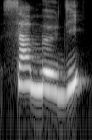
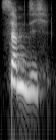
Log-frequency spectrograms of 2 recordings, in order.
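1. La voyelle du milieu est prononcée, trois syllabes. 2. La voyelle du milieu est supprimée, deux syllabes. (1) "Au lieu de dire « samedi »" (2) "Le « e » de samedi est supprimé"

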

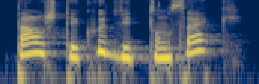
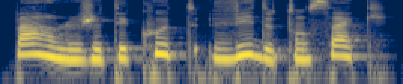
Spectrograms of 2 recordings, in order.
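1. La phrase est prononcée vite, avec des sons réduits. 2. La phrase est prononcée à un rythme normal, posé.

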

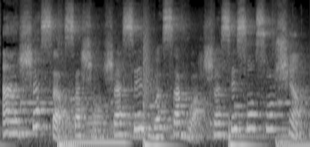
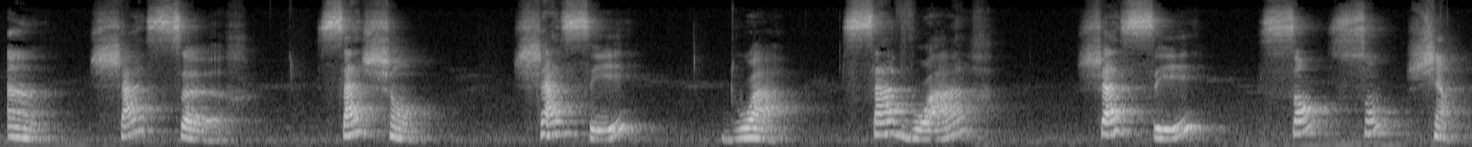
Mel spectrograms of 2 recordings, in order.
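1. A frase é falada em um ritmo mais rápido. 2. A frase é falada devagar e com cuidado. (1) "um pouquinho mais rápido" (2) "eu vou falar pausadamente"

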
